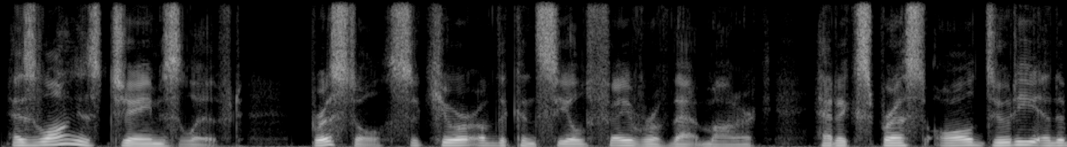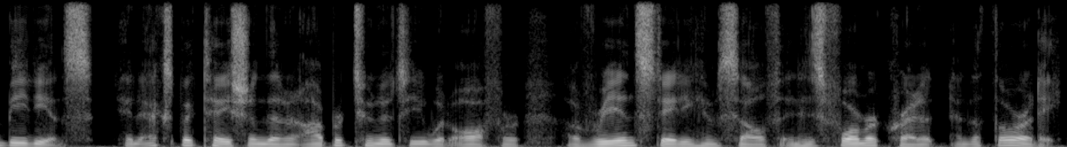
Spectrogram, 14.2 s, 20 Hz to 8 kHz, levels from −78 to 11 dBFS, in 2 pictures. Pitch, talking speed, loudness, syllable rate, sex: 115 Hz, 150 wpm, -18 LUFS, 5.3 syllables/s, male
